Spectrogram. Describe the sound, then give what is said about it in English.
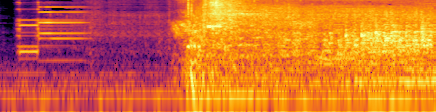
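A brief electronic beep tone, then a sudden clunk as a sliding door from a TV show starts moving, followed by a steady, rough, rattling, clackety slide that stays loud and noisy to the end. “You want to play one of those door sound effects again? Those are short, right? Because it's clackety and janky.”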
